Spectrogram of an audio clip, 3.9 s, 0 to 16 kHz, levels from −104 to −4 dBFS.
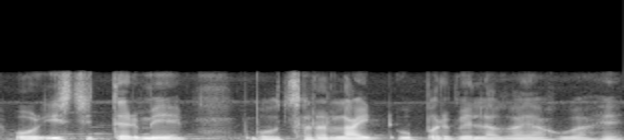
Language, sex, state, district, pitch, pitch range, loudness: Hindi, male, Arunachal Pradesh, Longding, 115 Hz, 110-120 Hz, -17 LUFS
